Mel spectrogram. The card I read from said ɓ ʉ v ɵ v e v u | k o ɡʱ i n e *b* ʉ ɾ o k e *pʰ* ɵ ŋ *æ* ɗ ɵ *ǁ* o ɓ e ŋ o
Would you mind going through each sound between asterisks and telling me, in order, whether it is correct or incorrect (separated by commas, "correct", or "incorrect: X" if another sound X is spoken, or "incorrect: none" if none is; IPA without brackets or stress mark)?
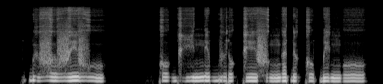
correct, incorrect: f, incorrect: ɐ, incorrect: k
